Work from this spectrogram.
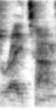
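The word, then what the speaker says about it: Reitan: Yeah, we've gone for Christopher Ray Tan. It's R E I T-n if anyone wants to look it up but pronounced Ray Tan for what I'm reliably informed but he has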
